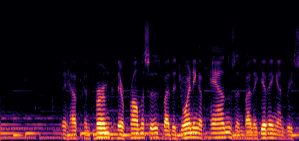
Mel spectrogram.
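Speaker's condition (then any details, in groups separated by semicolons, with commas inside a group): No condition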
